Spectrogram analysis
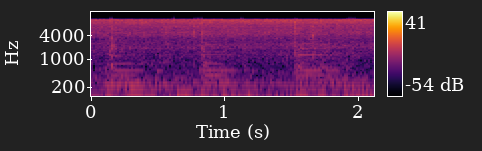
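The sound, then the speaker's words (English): Chopped spinach sizzles as it cooks in a hot pan: a steady, continuous frying hiss with a faint crackle throughout and no voices. “now I'm gonna add in my spinach. I chopped it up so it cooks a little faster.”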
